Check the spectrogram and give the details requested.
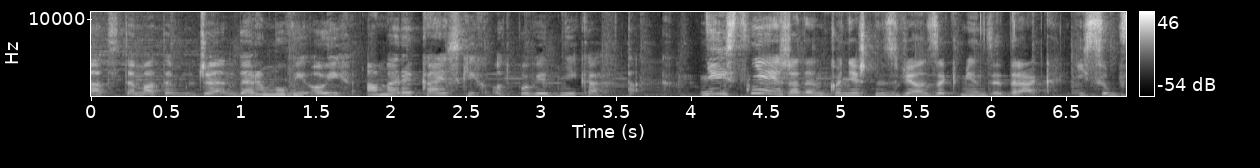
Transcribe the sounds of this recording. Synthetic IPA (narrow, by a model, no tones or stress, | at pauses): at̪ːɛmat̪ɛmd͡ʐɛnd̪ɛɾmuvʲiʔɔixamɛɾɘkaj̃skʲixɔt̪pɔvʲjɛd̪ɲikaxt̪a̰k | ɲɛist̪ɲejɛʐad̪ɛnkɔɲɛt͡ʂnɘzvʲjɔ̃w̃zɛkmʲjɛnd̪zɘd̪ɾakisub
